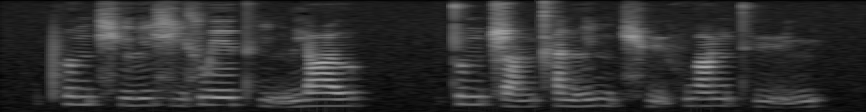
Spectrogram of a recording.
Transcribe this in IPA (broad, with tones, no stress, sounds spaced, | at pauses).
pʰ ɤ˥ ŋ t͡ɕʰ i˨ l i˥˩ ɕ i˧˥ s w e˥ ɪ̯ t̪ʰ ḭ˨˩ ŋ l j ɑ˥ ʊ̯ | t̪ ʊ˥ ŋ ʈ͡ʂ ɑ˧˥ ŋ kʰ a˧ n l i˥˩ ŋ t͡ɕʰ y̰˨˩ f w ɑ˥ ŋ t̪ʰ y̰˨˩˦ n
